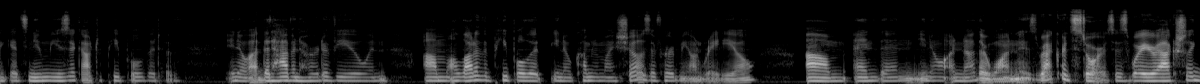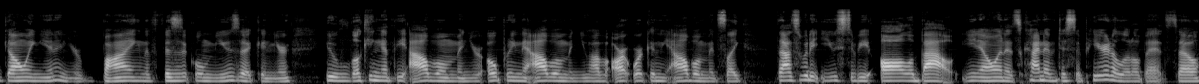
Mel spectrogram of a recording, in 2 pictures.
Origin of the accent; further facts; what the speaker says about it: Oregon, United States; now in Los Angeles, United States; I came from Oregon. I moved to L.A. I felt very out of place.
